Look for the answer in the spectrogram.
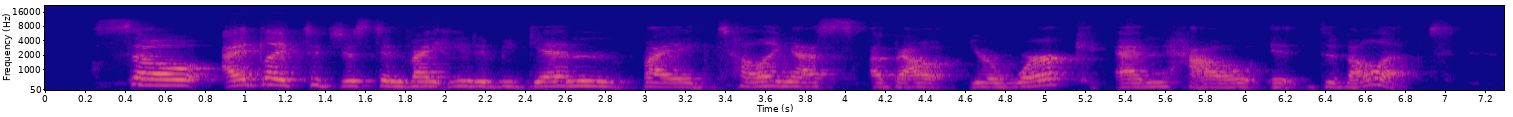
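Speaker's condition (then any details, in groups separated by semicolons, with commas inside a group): No condition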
